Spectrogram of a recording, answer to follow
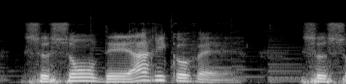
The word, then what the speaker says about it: haricot: l'article D, le S, normalement on fait la liaison mais ici avec le mot haricot, il n'y a pas de liaison.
